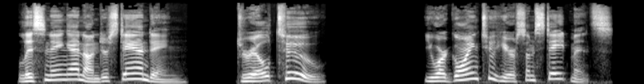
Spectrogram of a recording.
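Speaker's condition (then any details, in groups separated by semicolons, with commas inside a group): No condition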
